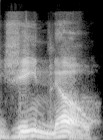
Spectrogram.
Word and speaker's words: Geno: Don't be Geno. You need to be Geno, like just one syllable, Seattle Geno.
